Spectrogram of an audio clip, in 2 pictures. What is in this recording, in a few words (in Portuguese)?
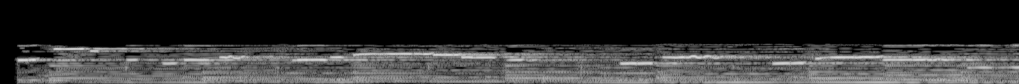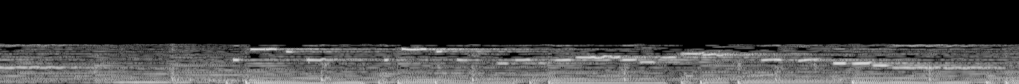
assobio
